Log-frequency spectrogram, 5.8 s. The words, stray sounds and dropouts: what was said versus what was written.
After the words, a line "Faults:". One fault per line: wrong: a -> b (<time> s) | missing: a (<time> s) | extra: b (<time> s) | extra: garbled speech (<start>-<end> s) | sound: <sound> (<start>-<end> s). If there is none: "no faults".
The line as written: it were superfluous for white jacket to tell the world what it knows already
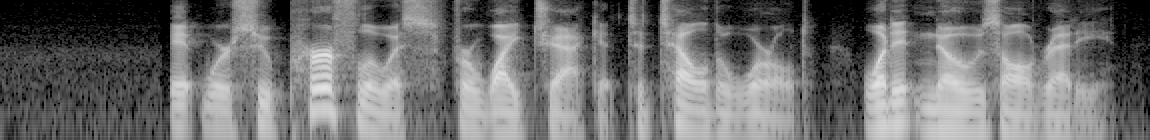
it were superfluous for white jacket to tell the world what it knows already
Faults:
no faults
